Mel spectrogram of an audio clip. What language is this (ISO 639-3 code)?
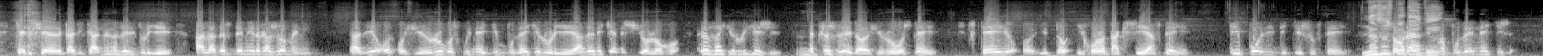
ell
